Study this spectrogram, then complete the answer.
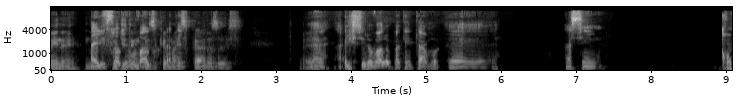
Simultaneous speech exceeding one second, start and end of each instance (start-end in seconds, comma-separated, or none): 0.5-2.0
